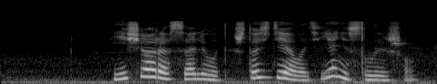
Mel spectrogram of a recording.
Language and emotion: Russian, positive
